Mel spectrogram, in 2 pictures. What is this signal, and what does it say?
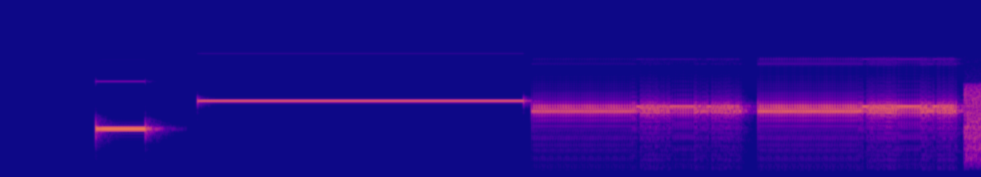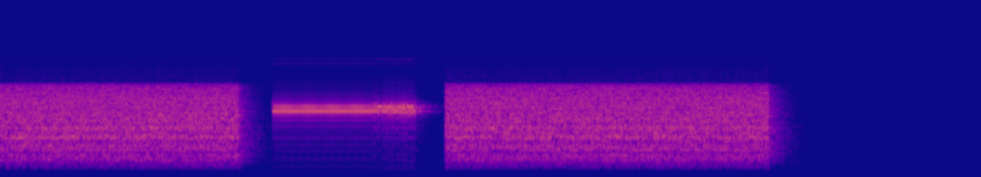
Fax machine handshake, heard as a beep, a long tone, a warble and hiss, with room echo.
